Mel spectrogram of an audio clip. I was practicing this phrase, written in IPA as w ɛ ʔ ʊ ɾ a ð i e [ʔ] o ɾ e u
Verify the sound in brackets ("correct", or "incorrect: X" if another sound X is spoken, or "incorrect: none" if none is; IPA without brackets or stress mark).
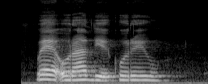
incorrect: k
